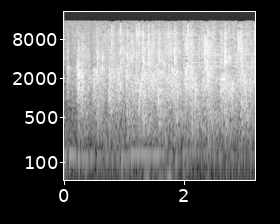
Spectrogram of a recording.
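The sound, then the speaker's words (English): A studio audience applauds steadily, dense overlapping claps at a fairly loud level for a few seconds, with a faint low hum beneath, in answer to a question about whether George Bush will come out fighting in a debate. “How many expect George Bush to come out fighting? Applaud.”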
